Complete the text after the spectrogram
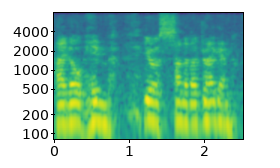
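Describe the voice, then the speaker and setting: A man's voice: on the high side, fairly even intonation, normal speed, natural voice. A man playing a defiant, desperate, God-fearing sea captain, intense and declamatory, in a gothic horror audio drama. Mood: threatening. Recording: echoey room, storm noise behind. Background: rain and thunder.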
